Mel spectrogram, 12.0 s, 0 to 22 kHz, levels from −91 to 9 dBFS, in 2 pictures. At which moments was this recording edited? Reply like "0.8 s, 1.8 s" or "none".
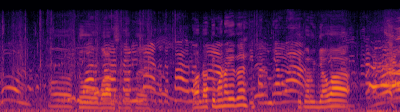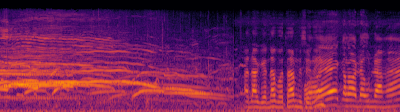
5.4 s, 9.5 s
